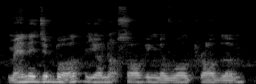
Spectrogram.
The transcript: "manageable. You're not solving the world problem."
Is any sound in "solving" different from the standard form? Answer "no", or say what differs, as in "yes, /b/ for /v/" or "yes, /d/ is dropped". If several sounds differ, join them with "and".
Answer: no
